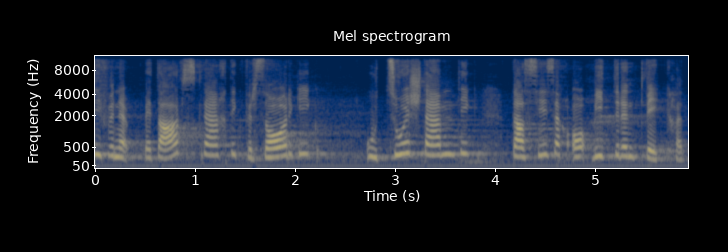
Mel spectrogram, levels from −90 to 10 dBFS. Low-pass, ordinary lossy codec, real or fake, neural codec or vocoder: 10.8 kHz; none; real; none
